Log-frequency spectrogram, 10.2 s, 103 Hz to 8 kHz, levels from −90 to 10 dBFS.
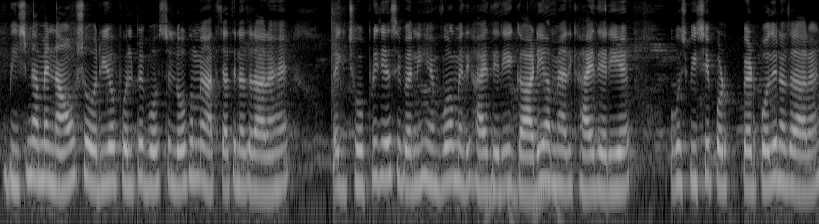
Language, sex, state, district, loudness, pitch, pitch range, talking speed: Hindi, female, Jharkhand, Sahebganj, -31 LUFS, 220 Hz, 210-235 Hz, 260 wpm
